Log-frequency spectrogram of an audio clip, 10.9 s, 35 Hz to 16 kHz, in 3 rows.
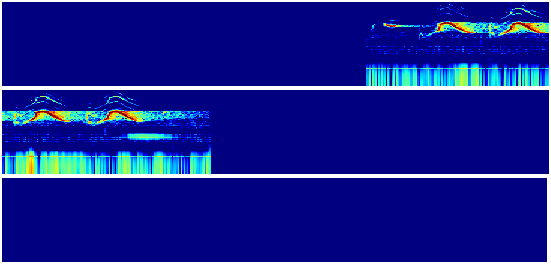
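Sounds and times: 
pyrrhuloxia singing whistled slurs: 0:02.5 - 0:05.0.

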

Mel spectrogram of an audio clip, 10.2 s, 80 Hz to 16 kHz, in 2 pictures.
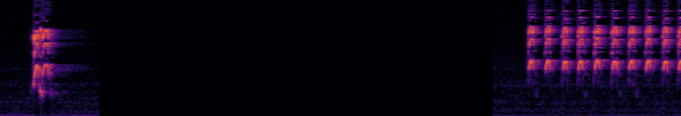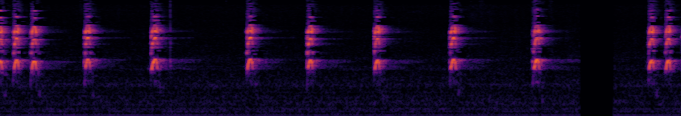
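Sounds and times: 
squirrel chattering: 0:00.2 - 0:00.6, 0:04.0 - 0:06.4, 0:07.0 - 0:09.3, 0:10.0 - 0:10.2.

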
